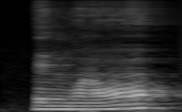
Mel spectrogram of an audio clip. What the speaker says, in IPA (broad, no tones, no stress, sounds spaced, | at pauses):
e ŋ ɡ ɔ̃ ɾ ɔ̃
